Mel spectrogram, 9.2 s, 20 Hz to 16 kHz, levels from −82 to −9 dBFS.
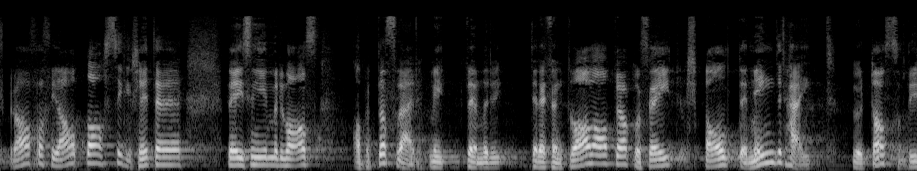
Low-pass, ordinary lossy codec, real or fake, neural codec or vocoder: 14.4 kHz; MP3, 48 kbps; fake; codec, 32 kHz, 1.9 kbps, SNAC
